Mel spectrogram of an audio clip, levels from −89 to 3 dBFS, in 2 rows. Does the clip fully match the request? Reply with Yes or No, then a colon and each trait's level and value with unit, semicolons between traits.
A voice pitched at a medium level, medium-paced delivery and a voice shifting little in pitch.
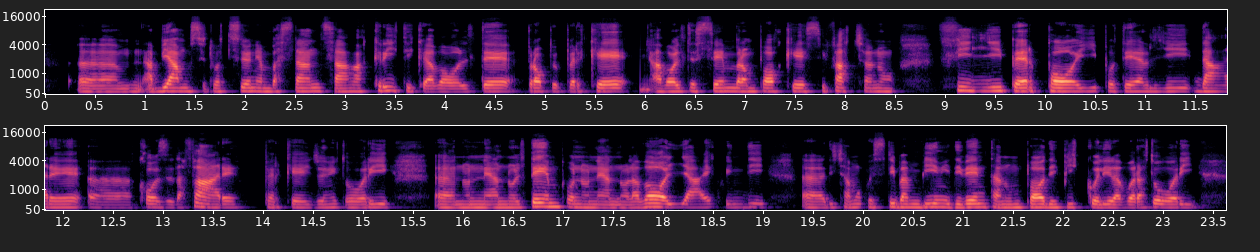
Yes: medium, 150 Hz; average, 130 wpm; narrow, 1.5 semitones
